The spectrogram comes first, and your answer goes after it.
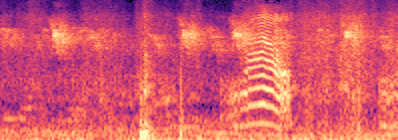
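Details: Hungry kitten playing beside its mother cat gives one drawn-out, arching meow that rises then falls, over a background of soft scuffles, sharp clicks and faint high chirping.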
